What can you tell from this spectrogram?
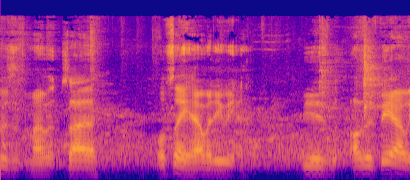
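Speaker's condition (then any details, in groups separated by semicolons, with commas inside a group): Cerebral palsy; uses wheelchair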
